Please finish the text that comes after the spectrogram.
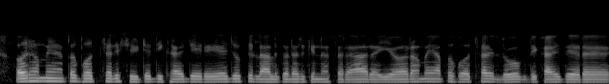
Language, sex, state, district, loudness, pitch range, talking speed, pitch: Hindi, male, Telangana, Nalgonda, -32 LUFS, 120-135 Hz, 305 wpm, 125 Hz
